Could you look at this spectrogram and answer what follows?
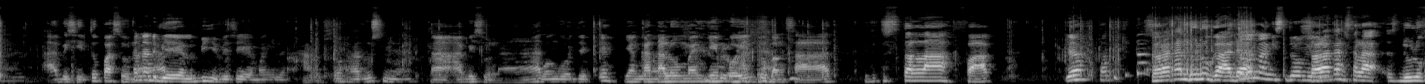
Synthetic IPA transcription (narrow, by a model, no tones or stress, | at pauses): a̰bɪsit̪upasunkanadabiajaləbɪhjbiasaamaŋilaha̰ɾʊst̪ɔɦaɾusɲanaa̰bɪsunauaŋɡod͡ʒɛkɛhjaŋkat̪alumanɡemboit̪ubaŋsat̪̚ | it̪ut̪usə̥t̪əlahfak̚ | jat̪apikit̪asoɾakanduluŋɡaːdaanaŋɪsdɔŋsoɾakasə̥t̪əladuluk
